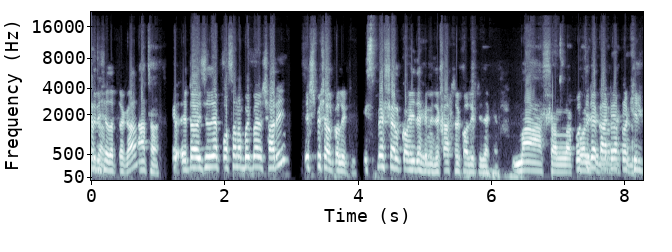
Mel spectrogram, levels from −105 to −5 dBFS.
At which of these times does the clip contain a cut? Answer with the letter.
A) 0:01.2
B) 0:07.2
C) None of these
A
